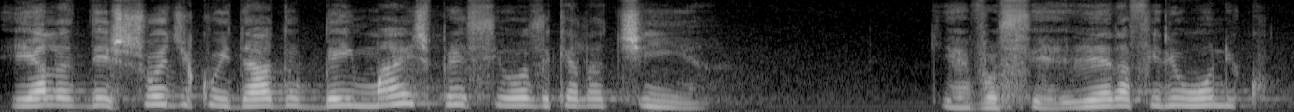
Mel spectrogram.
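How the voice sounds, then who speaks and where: A Brazilian man preaching as a pastor, telling a story and swinging between hushed and loud passages. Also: high voice, moderate pace. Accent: Brazilian Portuguese. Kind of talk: sermon. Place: church sanctuary. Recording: long church hall reverb.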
